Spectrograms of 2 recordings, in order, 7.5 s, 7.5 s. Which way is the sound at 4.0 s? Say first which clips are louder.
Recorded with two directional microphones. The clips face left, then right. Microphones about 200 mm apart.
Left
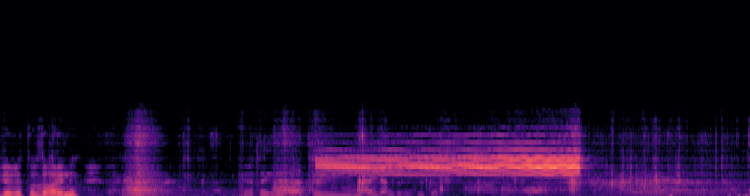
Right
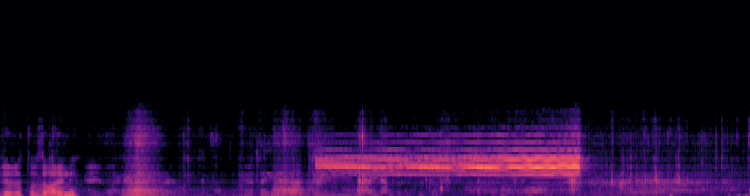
Left 2 dB; 55° right (ahead or behind).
